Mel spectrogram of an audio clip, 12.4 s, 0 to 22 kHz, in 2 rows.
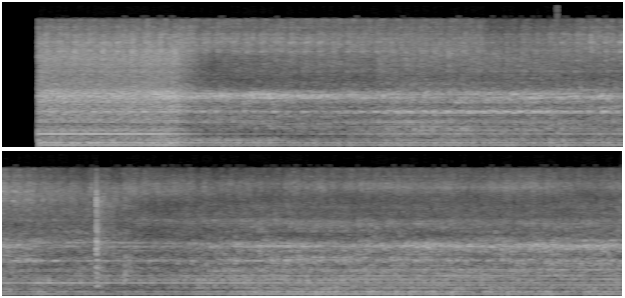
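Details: Subaru Outback BP9 while driving: a steady low drone rides over the road noise and holds its pitch, the hum of a worn wheel hub bearing.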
